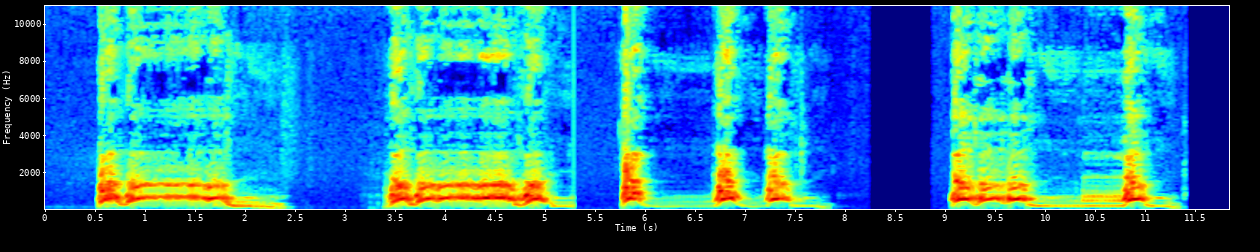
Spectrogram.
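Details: Beagle in four loud outbursts: two long, steady, held bays, then three quick, sharp barks, and finally a bay that ends in an abrupt bark, with clear silences between.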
